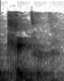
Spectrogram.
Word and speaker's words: canker: was freed from the canker of ignorance and that's c-a-n-k-e-r i'm not like horribly pronouncing cancer anyway um don't think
